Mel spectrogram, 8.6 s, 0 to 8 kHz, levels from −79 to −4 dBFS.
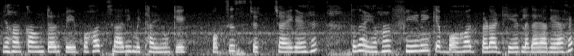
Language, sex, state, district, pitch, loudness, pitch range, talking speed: Hindi, female, Rajasthan, Bikaner, 245 Hz, -15 LUFS, 235-260 Hz, 145 wpm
